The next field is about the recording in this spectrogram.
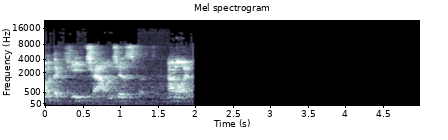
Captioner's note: silence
